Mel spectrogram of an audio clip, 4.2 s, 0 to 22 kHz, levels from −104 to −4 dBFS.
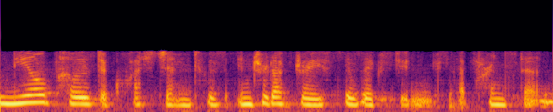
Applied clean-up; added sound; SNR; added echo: neural separator model SepFormer DNS4.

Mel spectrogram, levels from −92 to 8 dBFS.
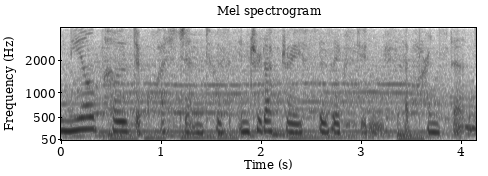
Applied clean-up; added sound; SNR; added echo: none; Race car, auto racing / Accelerating, revving, vroom; 9 dB; none.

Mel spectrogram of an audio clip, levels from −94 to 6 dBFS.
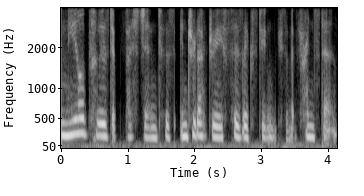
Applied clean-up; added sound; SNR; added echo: neural diffusion model UNIVERSE++.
